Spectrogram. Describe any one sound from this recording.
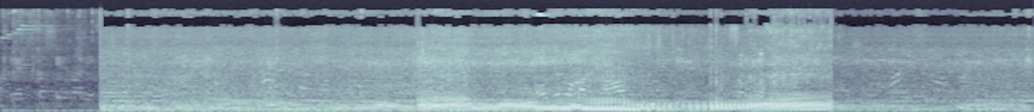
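A crowd murmurs on a busy street outdoors.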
